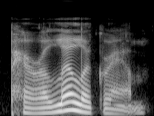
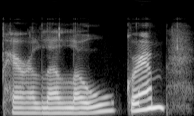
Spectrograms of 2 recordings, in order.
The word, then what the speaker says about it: parallelogram: with a request for parallelogram. You won't hear this O as an O because it's not stressed. So it won't sound like parallelogram.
